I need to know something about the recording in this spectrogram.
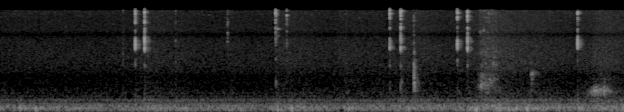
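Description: Faint, scattered clicks of a computer mouse and keyboard, about half a dozen over a few seconds, over a steady low background hum.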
